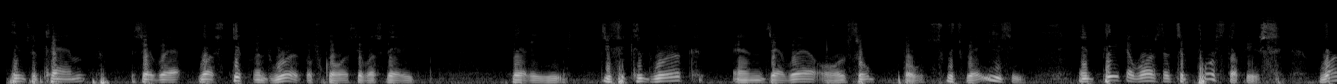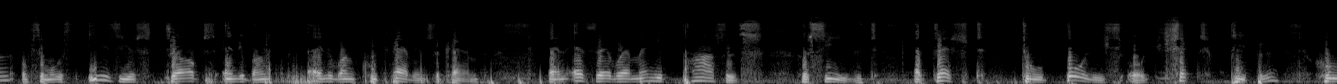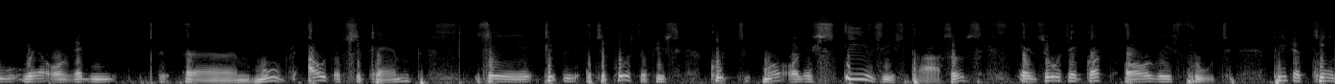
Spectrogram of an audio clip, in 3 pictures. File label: Conversation; Diary Anne Frank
